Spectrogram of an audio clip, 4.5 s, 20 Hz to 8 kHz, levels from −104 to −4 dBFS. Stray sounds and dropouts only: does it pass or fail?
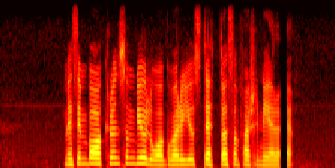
fail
